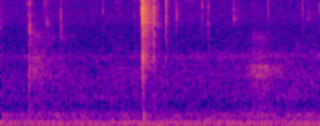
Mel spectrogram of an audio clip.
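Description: Pliers and a metal jump ring being handled while threaded through rubber O-rings and beads: a few faint light ticks and one sharp click about two seconds in, over a steady low hum.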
